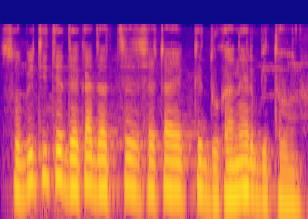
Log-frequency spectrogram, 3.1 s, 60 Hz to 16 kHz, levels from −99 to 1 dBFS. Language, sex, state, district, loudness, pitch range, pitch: Bengali, male, Assam, Hailakandi, -16 LUFS, 120-140 Hz, 130 Hz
